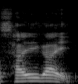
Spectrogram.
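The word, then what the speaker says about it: 災害: 발음은 히가이, 히가이. 아주 많이 보는 피해의 히가이. 제자입니다. 재해가 되겠네요. 사이가이, 사이가이.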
